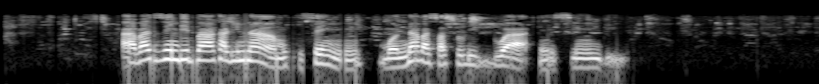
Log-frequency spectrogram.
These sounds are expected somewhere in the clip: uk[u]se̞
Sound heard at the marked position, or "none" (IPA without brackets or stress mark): u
